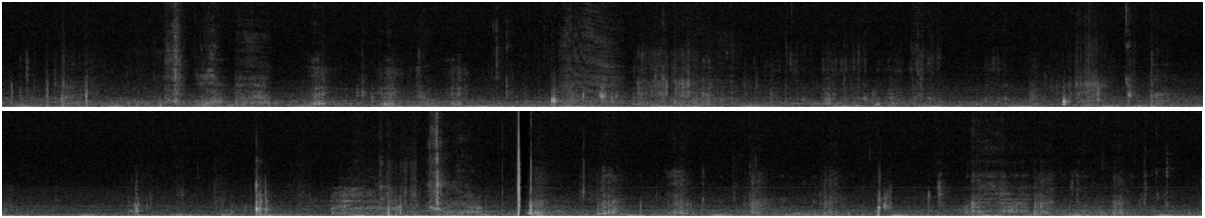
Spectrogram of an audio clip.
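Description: A man eating rice and chicken curry with his hand, close to the microphone: chewing with many short wet smacks and clicks, and fingers working the rice on the plate.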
